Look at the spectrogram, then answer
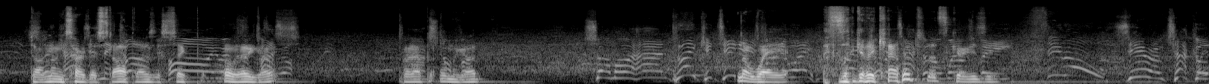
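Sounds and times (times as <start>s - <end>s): man talking: 0.3s - 3.0s, 4.0s - 5.0s, 6.0s - 12.0s.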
